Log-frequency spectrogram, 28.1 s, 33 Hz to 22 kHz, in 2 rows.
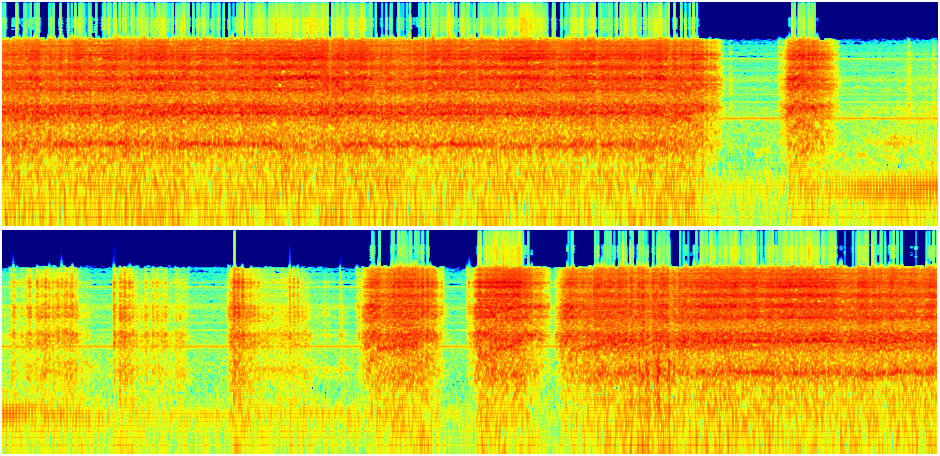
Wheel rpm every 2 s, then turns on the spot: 220, 240, 220, 230, 230, 80, 20, 20, 20, 40, 90, 150, 220, 220.
14-18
